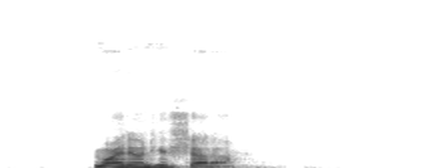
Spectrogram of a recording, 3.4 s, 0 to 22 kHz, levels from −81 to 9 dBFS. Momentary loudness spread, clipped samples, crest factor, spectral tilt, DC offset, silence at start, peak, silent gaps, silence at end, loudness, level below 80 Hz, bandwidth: 8 LU; under 0.1%; 18 dB; -8 dB/octave; under 0.1%; 0.7 s; -4 dBFS; none; 1.6 s; -17 LUFS; -64 dBFS; 7.4 kHz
